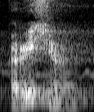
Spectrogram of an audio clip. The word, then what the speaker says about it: कृष्ण: वाला री है अर्थात हिंदी और संस्कृत का उच्चारण पृथक पृथक होता है यह क्री नहीं यह करी है कृषण क के बाद ऋषि की मात्रा कृष्ण है यदि आप कहेंगे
